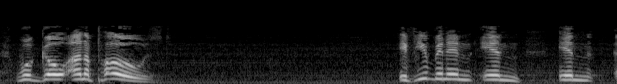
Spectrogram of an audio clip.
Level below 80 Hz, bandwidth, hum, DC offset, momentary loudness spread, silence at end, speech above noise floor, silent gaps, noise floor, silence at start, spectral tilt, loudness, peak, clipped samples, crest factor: -60 dBFS; 6.4 kHz; none; under 0.1%; 12 LU; 0 s; 33 dB; none; -53 dBFS; 0.15 s; -6 dB/octave; -20 LUFS; -4 dBFS; under 0.1%; 20 dB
